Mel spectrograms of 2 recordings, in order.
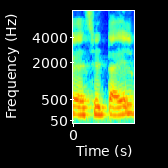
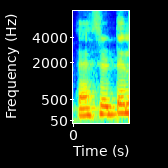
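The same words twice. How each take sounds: First: "एसिटाइल" ending in "-tile"; English pronunciation. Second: "एसिटिल" ending in a short "-til"; Hindi pronunciation. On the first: Teacher showing how some say it in English, "एसिटाइल" ending "-tile". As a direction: say "एसिटाइल" with a long "eye" sound in the last syllable. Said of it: "English में कुछ लोग उसको". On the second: Teacher reading out the Hindi term for students, "एसिटिल" ending "-til". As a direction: say "एसिटिल" with a short i in the last syllable. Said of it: "Hindi में". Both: Shown as a demonstration.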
